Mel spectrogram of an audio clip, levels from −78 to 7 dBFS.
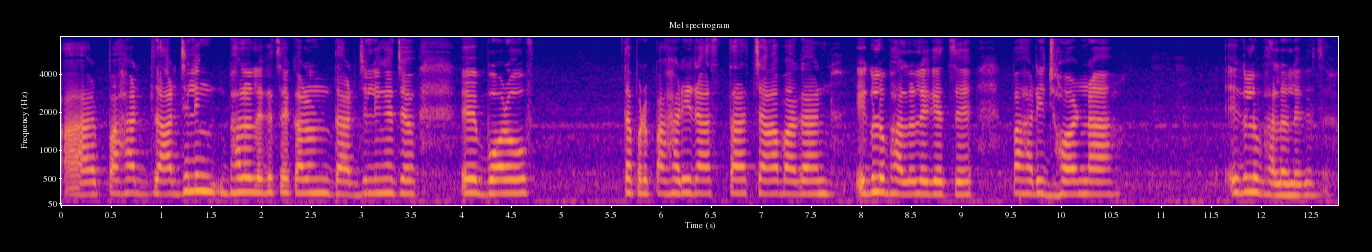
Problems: background sounds at intervals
